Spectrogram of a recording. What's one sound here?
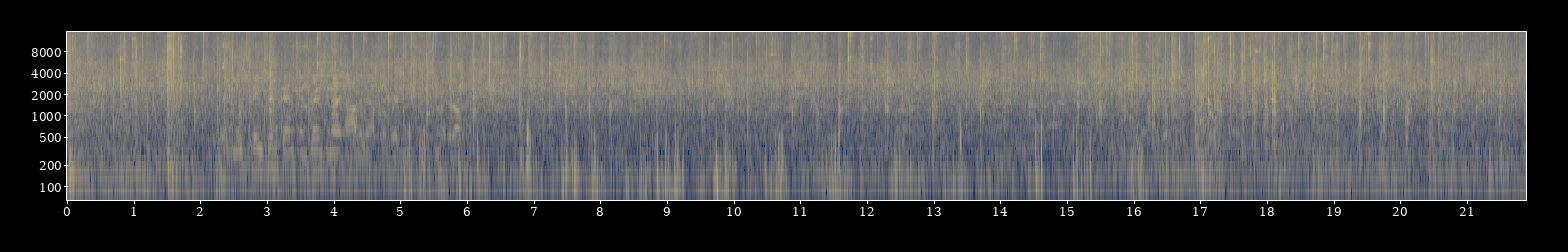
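A horse's hooves clop steadily on pavement.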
